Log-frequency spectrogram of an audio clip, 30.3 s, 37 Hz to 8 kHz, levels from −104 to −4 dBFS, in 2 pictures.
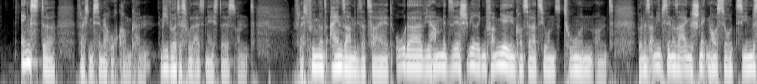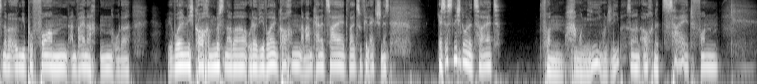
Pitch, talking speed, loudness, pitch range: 110 Hz, 160 wpm, -19 LUFS, 95-115 Hz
